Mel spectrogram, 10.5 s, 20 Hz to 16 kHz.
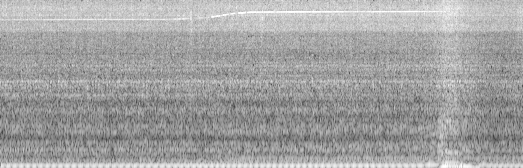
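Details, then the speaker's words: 2003 Smart Fortwo three-cylinder after spark plug and HT lead replacement for P0303 cylinder 3 misfire: smooth, even idle with a steady low beat and a brief rev blip; now running on all three cylinders, engine light off. "well i am extremely happy it's now running on three cylinders it sounds so much better it smells better and everything about it"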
